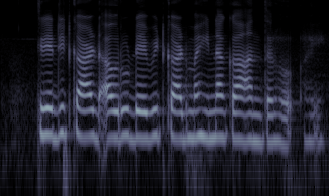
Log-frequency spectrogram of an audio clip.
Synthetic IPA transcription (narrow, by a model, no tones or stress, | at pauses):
kɾeɖiʈkaɾɖawɾuːɖeʋiʈkaɾɖməɦinakaənt̪əɾɦoɦe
